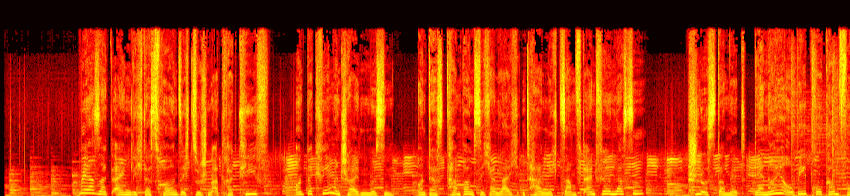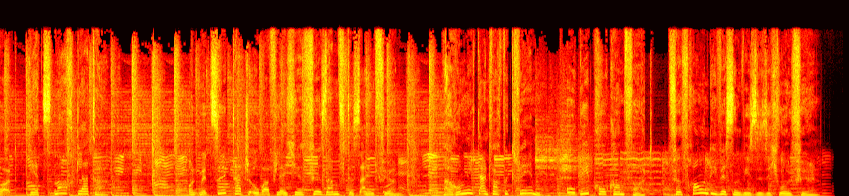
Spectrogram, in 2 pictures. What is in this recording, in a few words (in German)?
TV Spot, werbung; OB Pro Comfort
